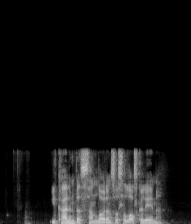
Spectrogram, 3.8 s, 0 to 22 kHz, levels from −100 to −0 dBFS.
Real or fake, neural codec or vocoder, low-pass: fake; codec, 16 kHz, 4 kbps, X-Codec, HuBERT features, trained on balanced general audio; 7.2 kHz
